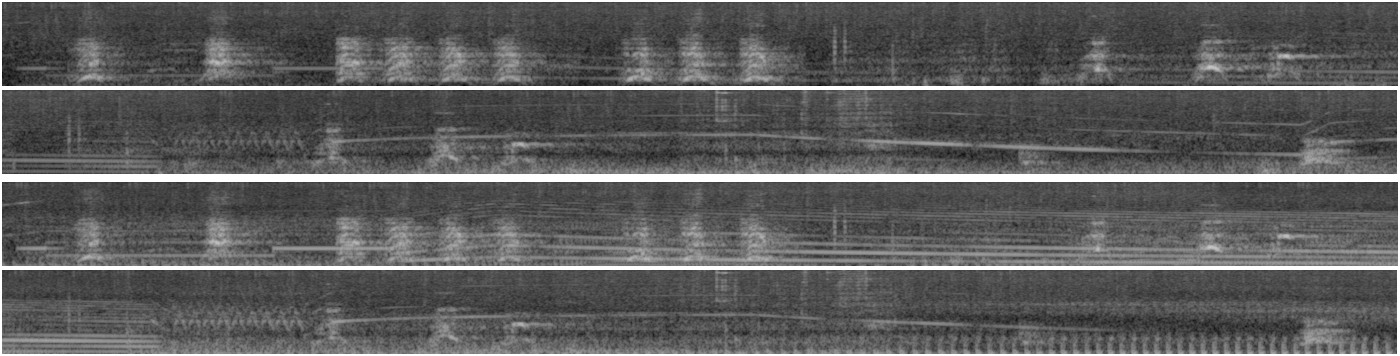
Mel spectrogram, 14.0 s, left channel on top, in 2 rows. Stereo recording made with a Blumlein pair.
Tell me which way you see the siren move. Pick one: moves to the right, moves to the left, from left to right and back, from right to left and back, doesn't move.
moves to the left.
